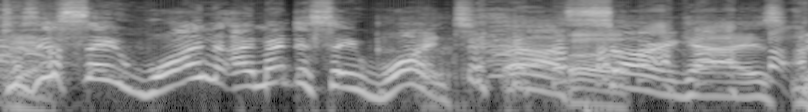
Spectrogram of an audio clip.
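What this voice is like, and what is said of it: Usual voice. Nothing is said of it.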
